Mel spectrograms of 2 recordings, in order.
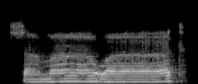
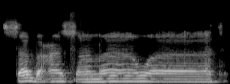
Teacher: karena diakhiri dengan huruf ta, taknya ini punya sifat hams sehingga harus diberikan dorongan nafas ya.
